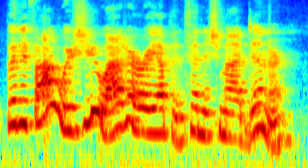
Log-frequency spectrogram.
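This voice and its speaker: A woman's voice: a little high, expressive, a little fast, a bit bright, roomy sound. A woman voicing a sly, clever young country man who talks in a folksy drawl.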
